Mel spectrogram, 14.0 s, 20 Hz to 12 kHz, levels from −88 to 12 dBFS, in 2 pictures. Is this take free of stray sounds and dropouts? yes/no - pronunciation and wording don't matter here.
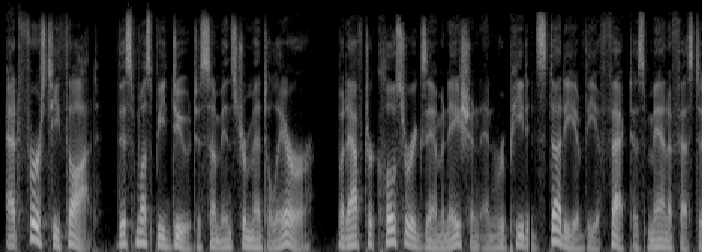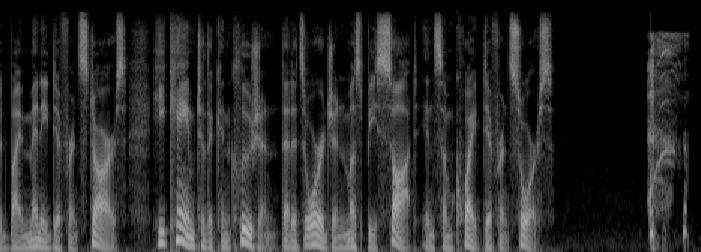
no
